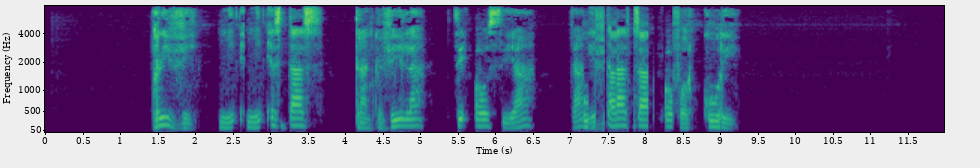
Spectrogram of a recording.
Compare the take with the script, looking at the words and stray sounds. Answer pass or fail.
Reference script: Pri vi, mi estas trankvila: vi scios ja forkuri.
fail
